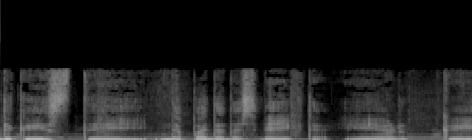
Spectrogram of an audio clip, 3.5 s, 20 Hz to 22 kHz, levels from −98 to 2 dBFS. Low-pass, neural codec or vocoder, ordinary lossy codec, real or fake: 14.4 kHz; none; MP3, 48 kbps; real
